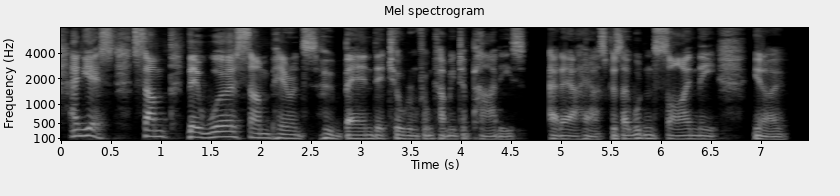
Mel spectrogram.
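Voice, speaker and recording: Very deep and low, a man's voice carries lively intonation with an Australian accent. The recording is very clean, with a silent background. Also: moderate pace. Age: 60s. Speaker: tunnel rescue expert and barrister. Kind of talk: interview conversation. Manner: animated.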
